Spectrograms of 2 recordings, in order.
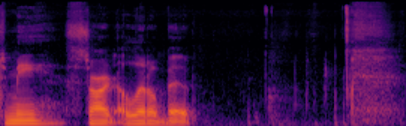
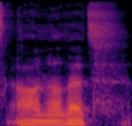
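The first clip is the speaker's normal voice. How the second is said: ordinary delivery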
